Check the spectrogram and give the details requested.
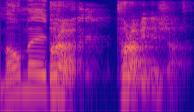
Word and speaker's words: Mohammad Torabinejad: Mohammad Torabinejad.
